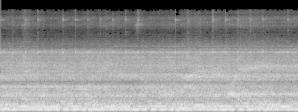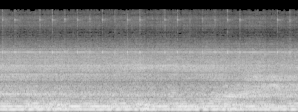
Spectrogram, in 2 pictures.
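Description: A man sings and shouts loudly into a microphone.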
